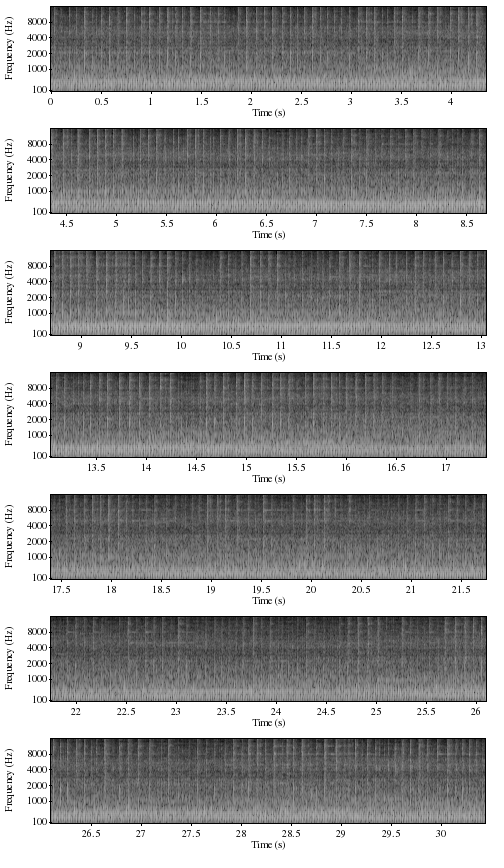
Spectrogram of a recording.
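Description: Chainsaw running at a steady pitch as it cuts at the top of a tree trunk, with small shifts in the engine note past the middle.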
